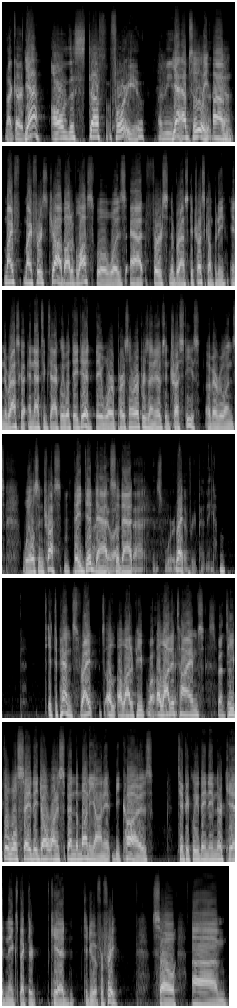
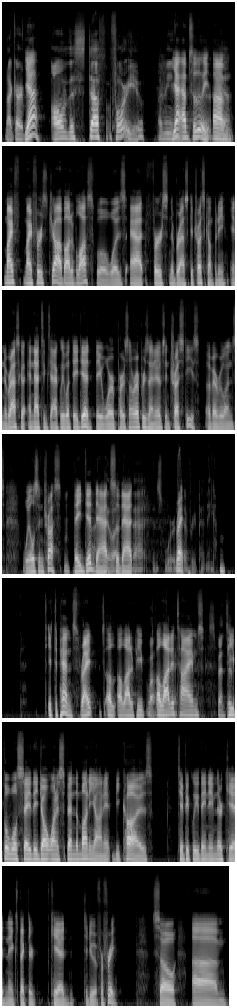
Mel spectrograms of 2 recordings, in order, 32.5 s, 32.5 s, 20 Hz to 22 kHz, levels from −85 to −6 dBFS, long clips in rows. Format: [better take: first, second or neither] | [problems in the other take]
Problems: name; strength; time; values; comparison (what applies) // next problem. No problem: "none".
second | distortion; heavy; 6 dB below the speech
